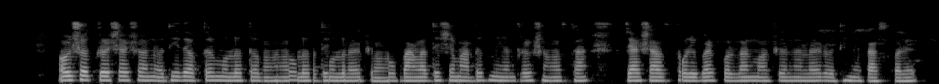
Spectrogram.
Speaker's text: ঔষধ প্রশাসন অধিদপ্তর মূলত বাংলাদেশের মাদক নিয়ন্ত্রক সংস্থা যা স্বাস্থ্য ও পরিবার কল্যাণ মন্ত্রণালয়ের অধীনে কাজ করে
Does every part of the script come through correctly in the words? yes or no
no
